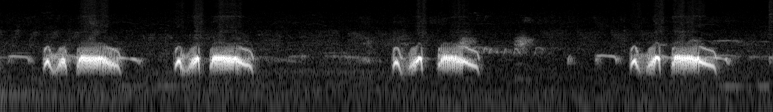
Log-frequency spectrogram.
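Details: Spotted dove kept as a decoy, calling fast. Four husky coo phrases, each pairing quick short notes with a longer descending coo, repeated at roughly two-second gaps.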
